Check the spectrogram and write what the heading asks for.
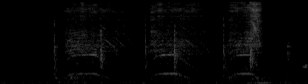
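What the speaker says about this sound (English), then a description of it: "Let's grab my screwdriver." Screwdriver driving screws into a Pimoroni NVMe case for a Raspberry Pi 5, heard as three separate bursts of ratcheting, clicking turns, each lasting about a second, close and fairly quiet with no talk.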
